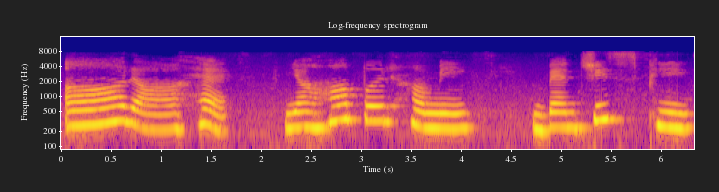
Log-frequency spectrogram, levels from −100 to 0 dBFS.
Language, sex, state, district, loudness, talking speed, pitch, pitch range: Hindi, male, Punjab, Fazilka, -11 LUFS, 75 wpm, 245 Hz, 230-310 Hz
